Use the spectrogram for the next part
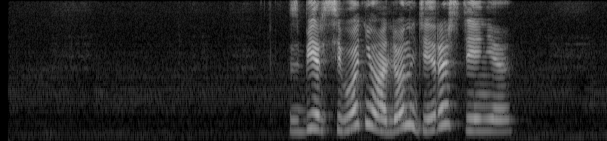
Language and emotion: Russian, positive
